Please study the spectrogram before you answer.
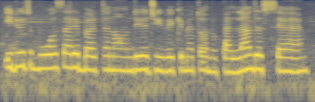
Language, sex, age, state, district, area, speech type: Punjabi, female, 18-30, Punjab, Kapurthala, urban, spontaneous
